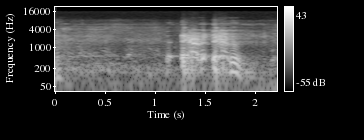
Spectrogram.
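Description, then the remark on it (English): Two quick, harsh, loud coughs in close succession from a person with a cough, after a brief quiet lead-in with faint background noise. “It's not intentional. I have cough.”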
